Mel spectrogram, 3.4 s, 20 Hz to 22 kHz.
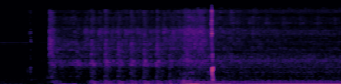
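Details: Cold start after fuel filter replacement and oil change, ignition cycled to prime fuel pump: starter cranks briefly, engine fires in about 1.5 seconds and settles into steady idle, much quicker than before.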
